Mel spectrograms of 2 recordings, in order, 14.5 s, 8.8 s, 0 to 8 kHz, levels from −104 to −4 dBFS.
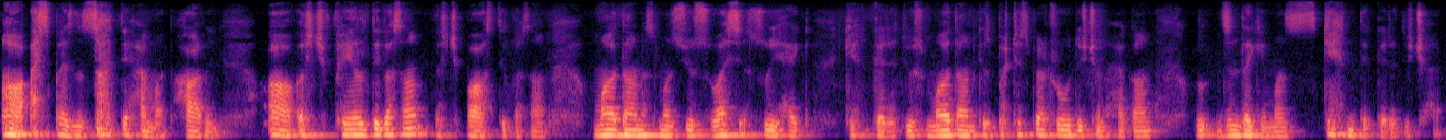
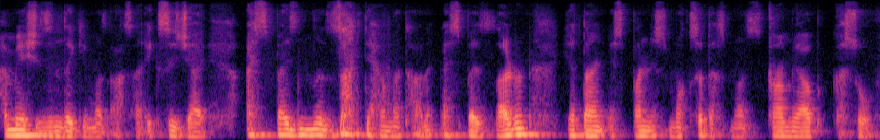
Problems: background sounds at intervals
